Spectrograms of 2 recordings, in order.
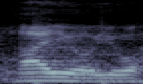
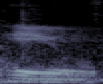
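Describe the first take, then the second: First: The word is said in its full longer form. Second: The word is said in its contracted shorter form. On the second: "Diperpendek lebih bagus"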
